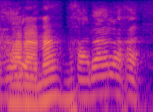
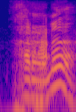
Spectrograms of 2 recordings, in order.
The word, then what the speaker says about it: jarana: Jarana. ¿Cómo se dice? Jaraná. Jaraná, ¿no? No es... Yendo más atrás. No, jarana. Sí, vale, se dice jarana, pero viene de haram.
